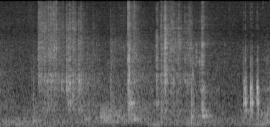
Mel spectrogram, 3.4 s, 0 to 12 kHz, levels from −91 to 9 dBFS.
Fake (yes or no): yes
